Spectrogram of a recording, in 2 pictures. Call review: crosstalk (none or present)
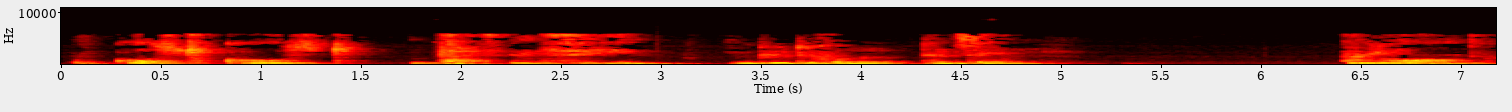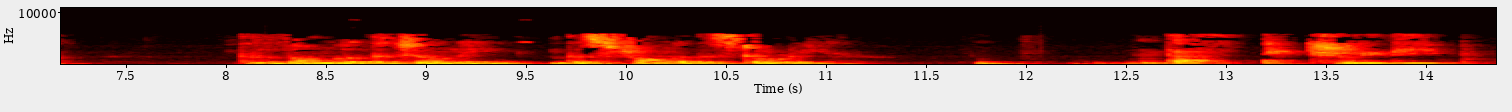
none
